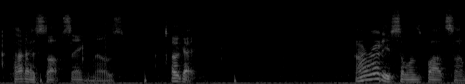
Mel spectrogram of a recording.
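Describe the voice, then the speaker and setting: With a slight Southern US accent, a man speaks at a fairly quick pace. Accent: slight Southern tinge. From US South, Florida. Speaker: gaming YouTuber. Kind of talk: gameplay commentary. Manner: casual, halting with fillers.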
